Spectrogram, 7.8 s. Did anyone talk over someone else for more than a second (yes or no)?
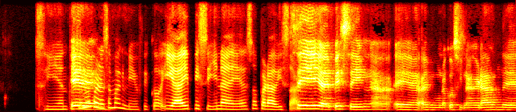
no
